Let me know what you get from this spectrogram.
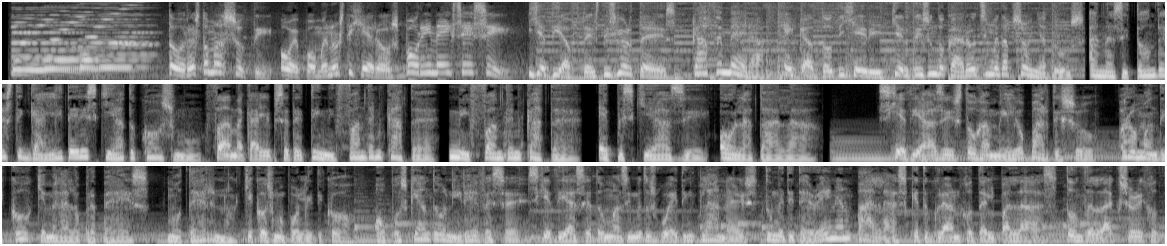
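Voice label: Greek, female, commercial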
